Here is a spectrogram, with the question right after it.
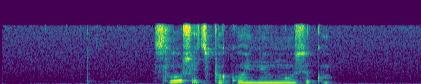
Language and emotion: Russian, neutral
